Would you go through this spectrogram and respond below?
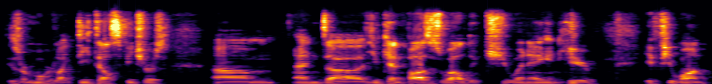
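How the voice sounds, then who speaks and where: A man with a French Canadian accent pitching his marketing services to camera, hesitant, with many fillers and restarts. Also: monotone, a little slow, lo-fi sound.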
